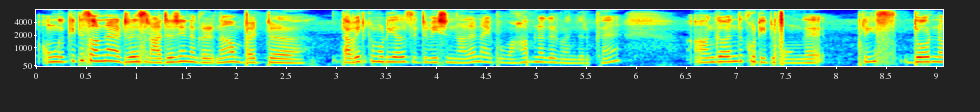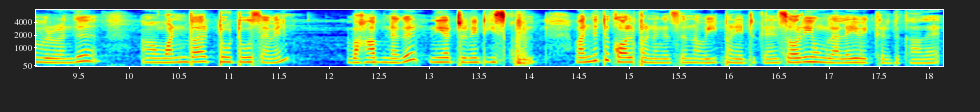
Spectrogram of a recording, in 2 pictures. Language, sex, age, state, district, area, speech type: Tamil, female, 18-30, Tamil Nadu, Krishnagiri, rural, spontaneous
